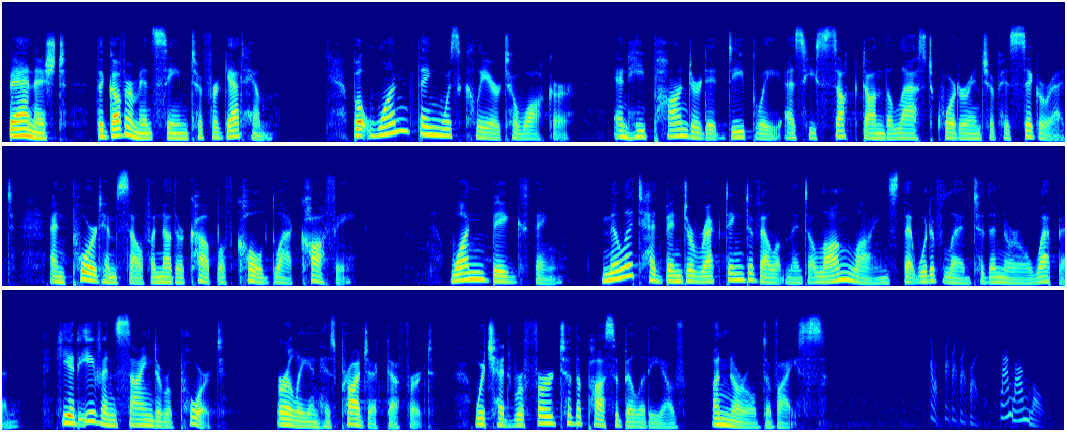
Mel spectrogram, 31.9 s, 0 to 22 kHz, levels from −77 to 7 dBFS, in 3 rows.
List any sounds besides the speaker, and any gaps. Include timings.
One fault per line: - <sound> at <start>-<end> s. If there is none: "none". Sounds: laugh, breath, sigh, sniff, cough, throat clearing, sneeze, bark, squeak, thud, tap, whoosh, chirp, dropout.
- chirp at 30.5-31.7 s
